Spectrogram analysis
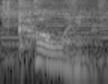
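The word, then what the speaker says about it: koan: cornerstones of Zen Buddhism KO a n is pronounced Coen humans like to understand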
